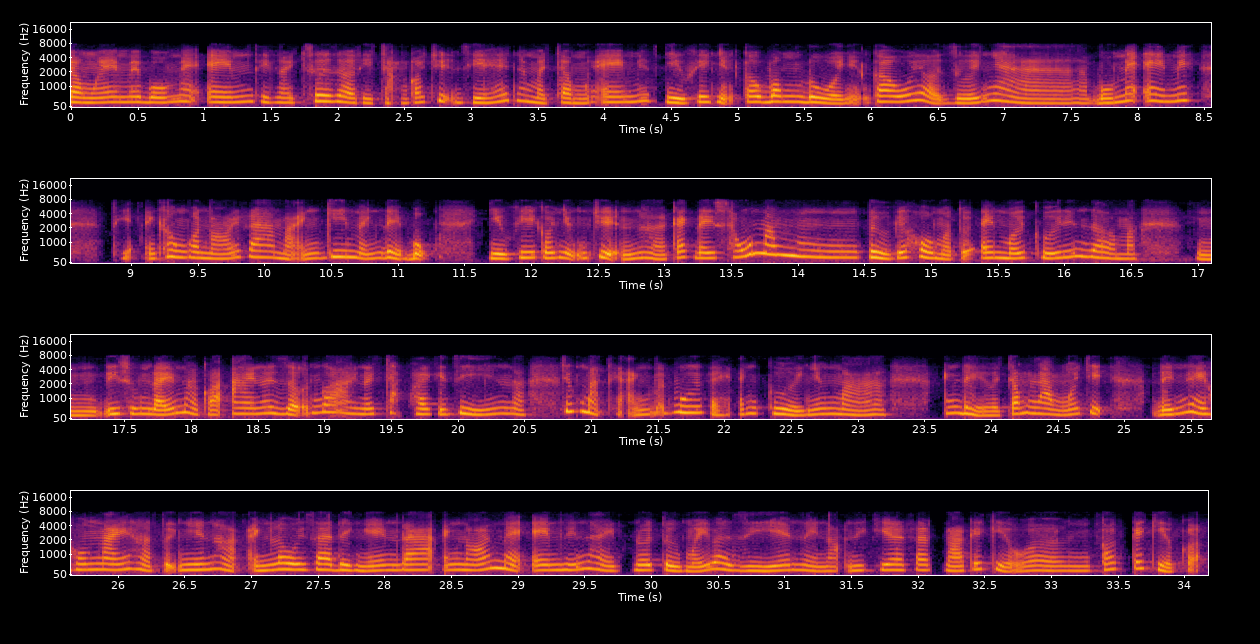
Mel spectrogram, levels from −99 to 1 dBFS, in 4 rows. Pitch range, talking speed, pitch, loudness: 225-275 Hz, 255 wpm, 250 Hz, -21 LUFS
